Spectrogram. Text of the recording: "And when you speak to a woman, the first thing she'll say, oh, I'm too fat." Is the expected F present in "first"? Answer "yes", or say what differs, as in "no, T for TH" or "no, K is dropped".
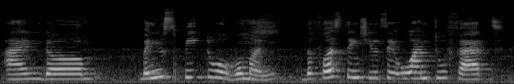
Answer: yes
